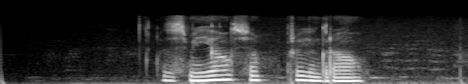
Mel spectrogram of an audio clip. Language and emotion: Russian, sad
